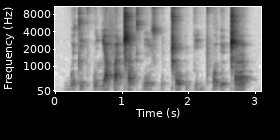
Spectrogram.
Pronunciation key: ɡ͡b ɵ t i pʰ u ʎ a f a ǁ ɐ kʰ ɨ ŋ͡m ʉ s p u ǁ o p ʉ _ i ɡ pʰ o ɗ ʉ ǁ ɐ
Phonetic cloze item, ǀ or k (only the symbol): k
